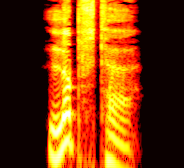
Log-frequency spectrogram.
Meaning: inflection of lupfen: 1. first/third-person singular preterite 2. first/third-person singular subjunctive II
- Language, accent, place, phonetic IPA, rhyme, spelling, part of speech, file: German, Germany, Berlin, [ˈlʊp͡ftə], -ʊp͡ftə, lupfte, verb, De-lupfte.ogg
